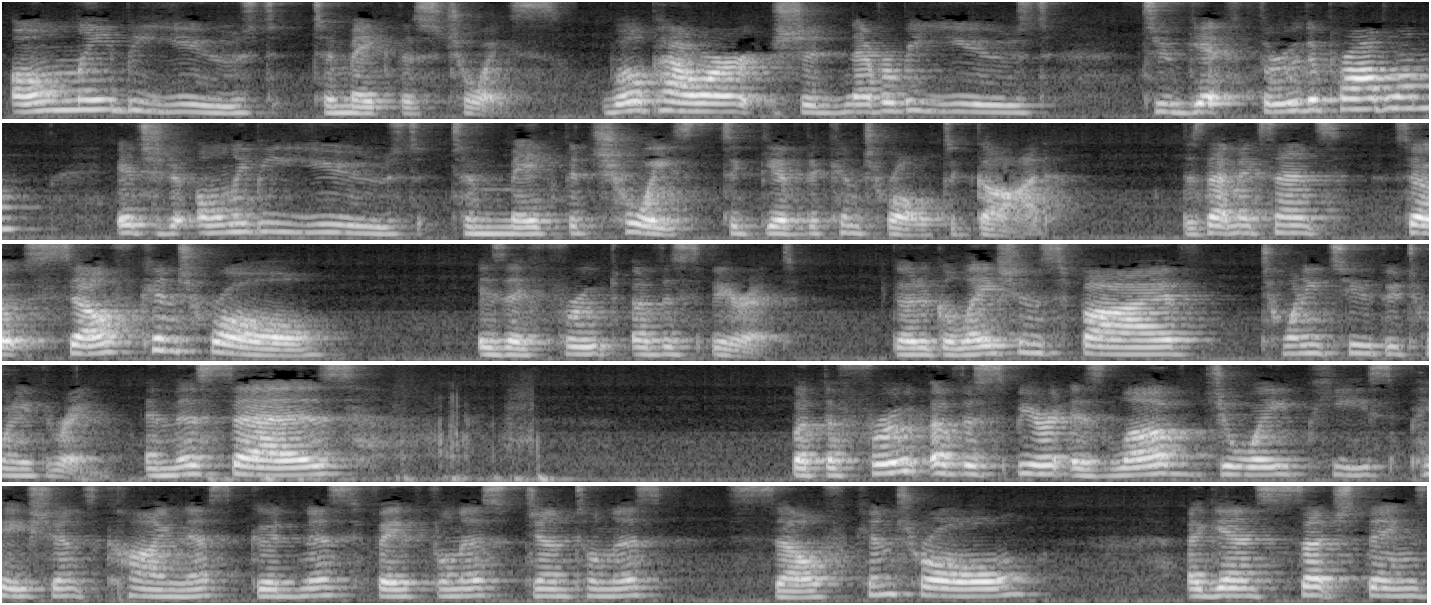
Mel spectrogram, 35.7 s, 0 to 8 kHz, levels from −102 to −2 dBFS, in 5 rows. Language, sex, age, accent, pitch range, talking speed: English, female, 40-59, American, 175-210 Hz, 125 wpm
